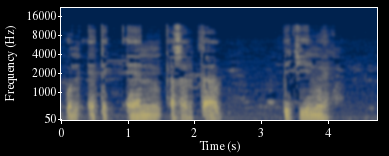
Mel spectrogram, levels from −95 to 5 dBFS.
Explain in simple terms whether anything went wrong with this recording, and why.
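Yes, something's off, and it runs through the whole recording. The speech has been heavily squeezed, most likely by HE-AAC compression. That kind of codec keeps only the lower part of the sound and fakes the treble by copying lower bands upward. Here the treble is there but not quite right, with harsh, gritty s sounds, and nothing at all above about 11.5 kHz.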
